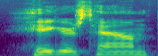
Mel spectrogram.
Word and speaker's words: Hagerstown: Tony, from a Maryland boy, you pronounced Hagerstown perfectly this time.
